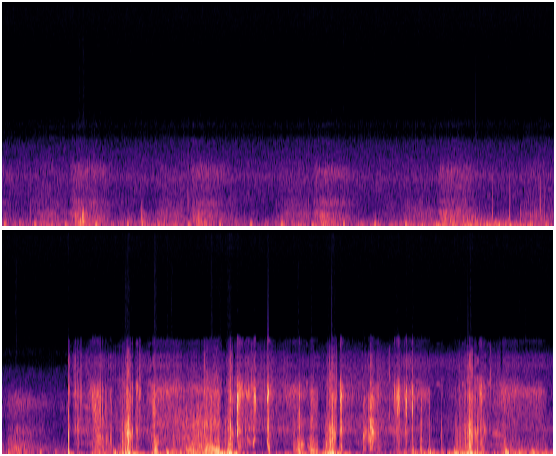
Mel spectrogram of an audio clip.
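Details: Tracheal recording: coarse breath sounds with rattling rhonchi and crackles, then louder bursts of coughing; tracheal crackles and rhonchi with cough.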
